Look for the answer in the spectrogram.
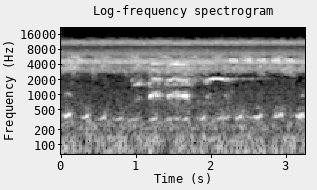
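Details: Red junglefowl in forest, heard among other birds where peafowl feed on food set out by staff; a short rooster-like crow with a few mid-pitched phrases over a rhythmic series of low hooting notes and a constant high insect drone.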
